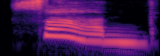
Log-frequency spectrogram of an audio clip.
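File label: "Saad", Arabic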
